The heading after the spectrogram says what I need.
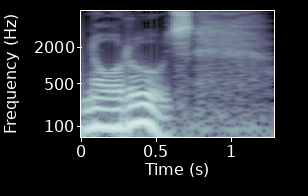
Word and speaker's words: Nowruz: us to spell it n-o-r-o-o-z no ruse which actually i i think that that is a phonetically a smarter way to spell it and i used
